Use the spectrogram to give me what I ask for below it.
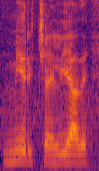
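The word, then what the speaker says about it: Mircea Eliade: de las religiones mercealiade que se pronuncia en rumano porque es rumano mircha eliade que tiene muchos libros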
